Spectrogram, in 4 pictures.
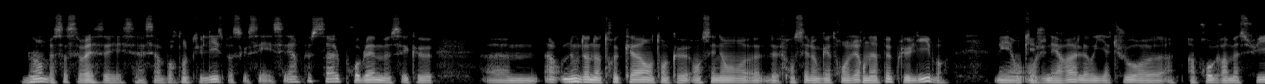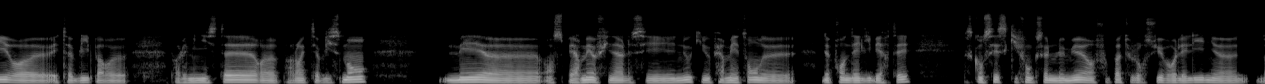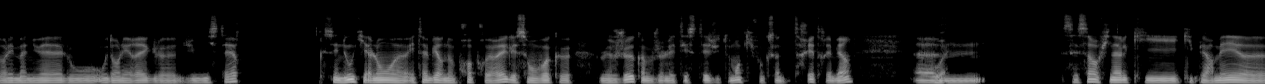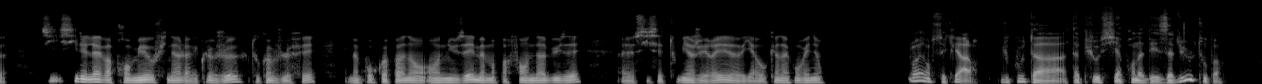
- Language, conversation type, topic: French, podcast, Comment le jeu peut-il booster l’apprentissage, selon toi ?
- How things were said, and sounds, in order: stressed: "abuser"; stressed: "adultes"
